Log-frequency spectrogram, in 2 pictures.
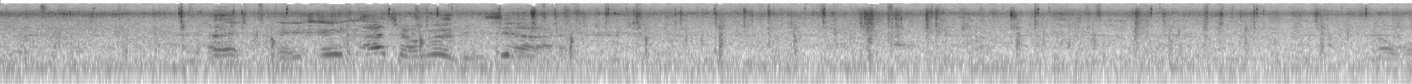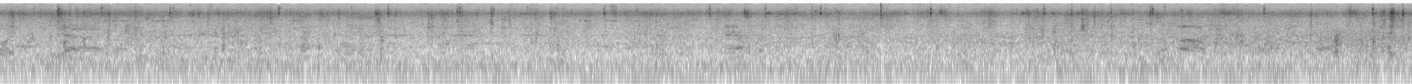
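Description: A group of adults talk among themselves.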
